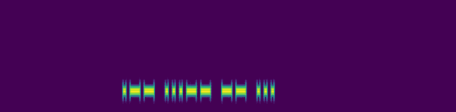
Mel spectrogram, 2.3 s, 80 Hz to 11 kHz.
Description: Morse code, heard as a keyed tone, about 60 wpm, 700 Hz. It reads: W3MS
